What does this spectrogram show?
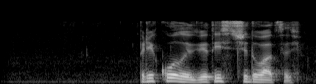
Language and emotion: Russian, positive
